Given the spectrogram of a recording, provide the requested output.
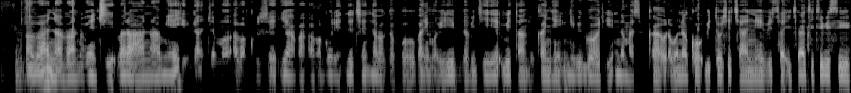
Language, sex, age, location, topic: Kinyarwanda, male, 25-35, Kigali, health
